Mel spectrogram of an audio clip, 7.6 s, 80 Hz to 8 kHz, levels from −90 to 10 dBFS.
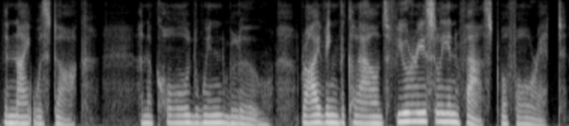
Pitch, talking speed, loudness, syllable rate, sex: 160 Hz, 135 wpm, -17 LUFS, 3.4 syllables/s, female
